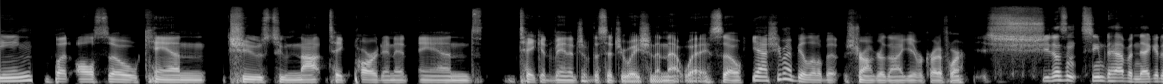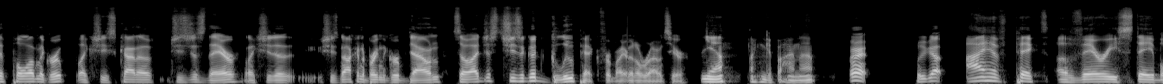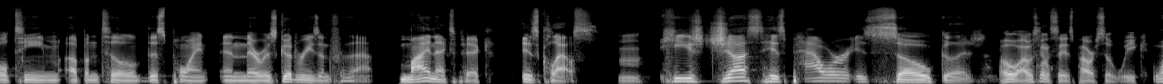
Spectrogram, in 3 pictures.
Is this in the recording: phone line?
no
